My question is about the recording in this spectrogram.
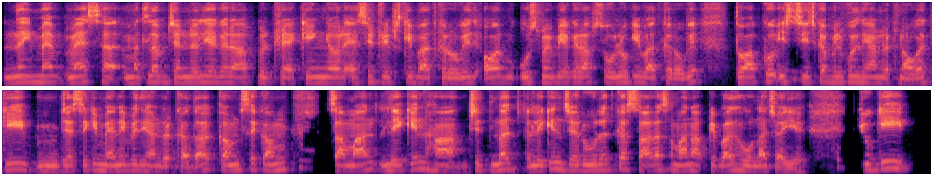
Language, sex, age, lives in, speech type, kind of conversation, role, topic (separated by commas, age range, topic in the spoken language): Hindi, male, 20-24, India, conversation, podcast, guest, Kisi trip mein aapke saath hua koi travel mishap kya tha?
